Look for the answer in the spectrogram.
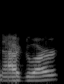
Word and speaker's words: Agholor: You got the name right. It is Nelson Agholor. You pronounced it right, but you're right.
